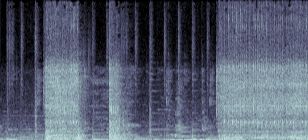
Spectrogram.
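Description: A sewing machine stitches a pillow cover, loud and close, its rapid mechanical chatter running in bursts with short pauses and then continuing steadily.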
